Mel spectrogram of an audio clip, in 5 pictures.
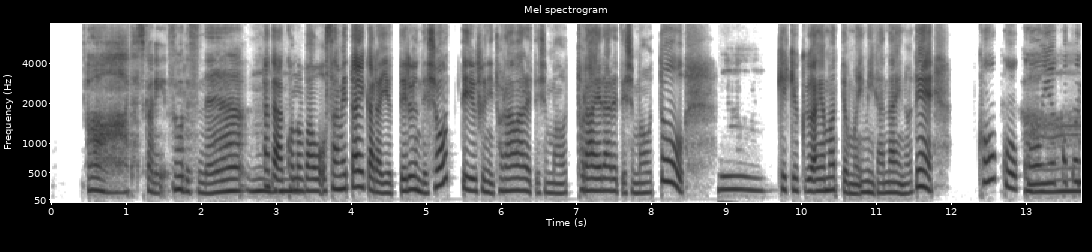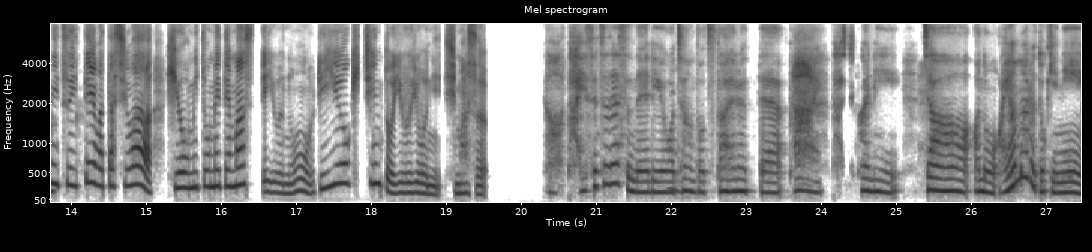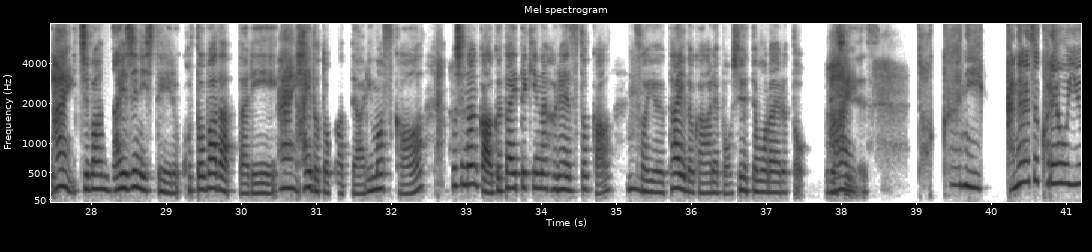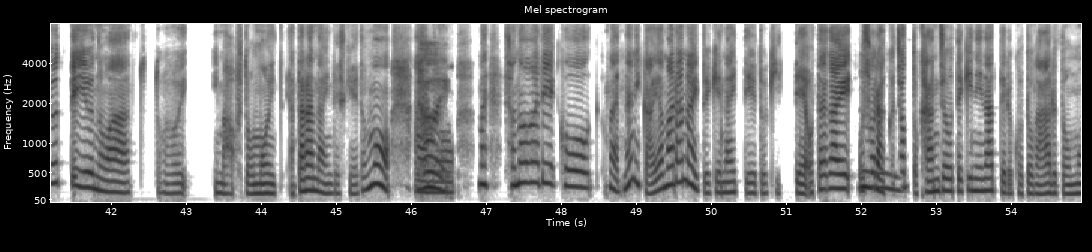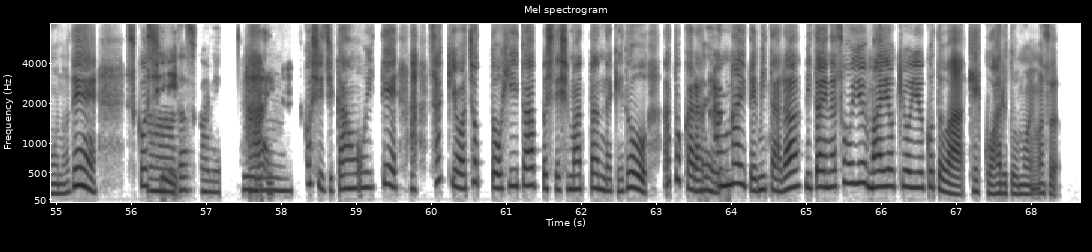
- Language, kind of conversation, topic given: Japanese, podcast, うまく謝るために心がけていることは？
- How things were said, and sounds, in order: other background noise; tapping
